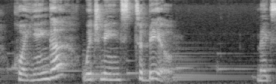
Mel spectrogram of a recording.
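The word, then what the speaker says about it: kujenga: is actually derived from a word in swahili that is pronounced koyenga which means to build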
